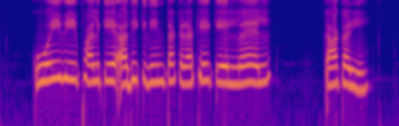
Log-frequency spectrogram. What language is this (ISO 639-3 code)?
mag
